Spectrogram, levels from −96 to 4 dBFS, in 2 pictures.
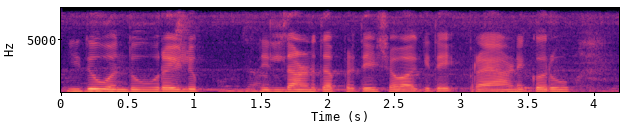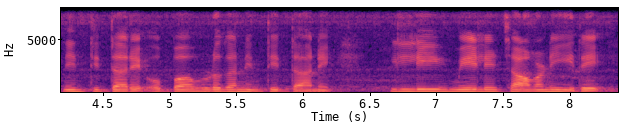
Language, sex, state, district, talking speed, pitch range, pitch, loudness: Kannada, female, Karnataka, Belgaum, 110 wpm, 160-180 Hz, 170 Hz, -26 LUFS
